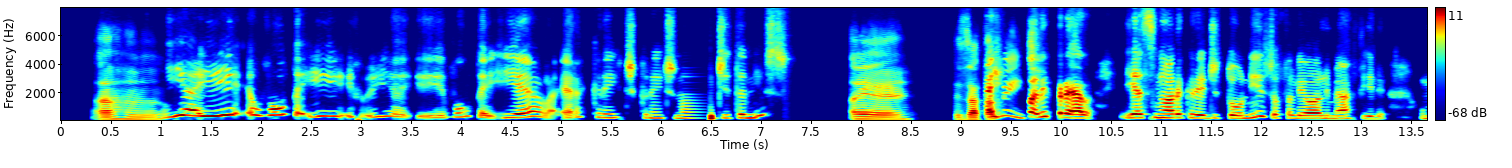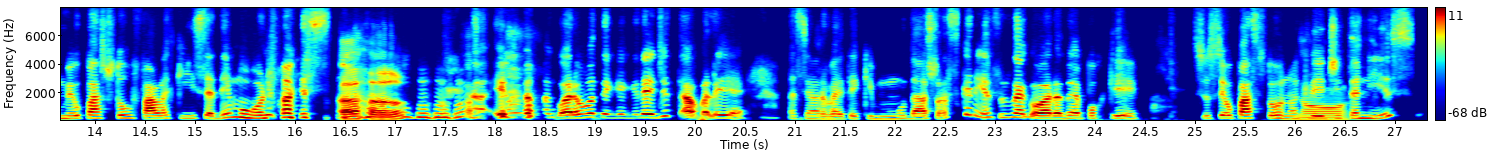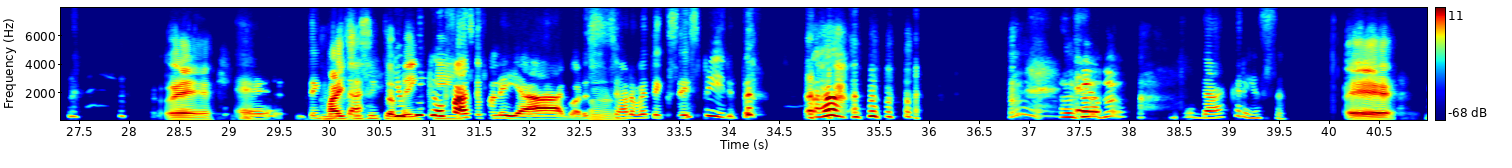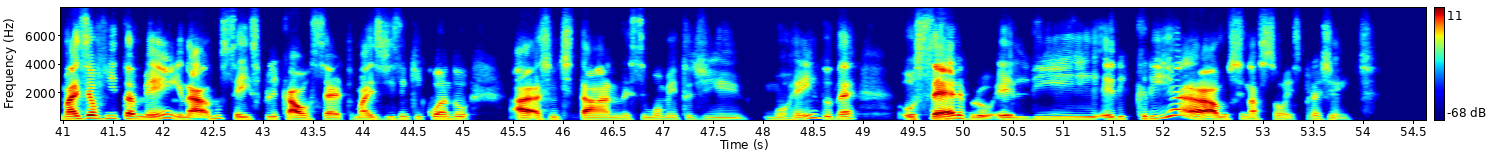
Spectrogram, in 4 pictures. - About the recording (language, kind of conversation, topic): Portuguese, unstructured, Como você interpreta sinais que parecem surgir nos momentos em que mais precisa?
- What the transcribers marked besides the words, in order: tapping; distorted speech; laughing while speaking: "Aí, falei para ela"; laugh; laughing while speaking: "mas, aí eu agora eu vou ter que acreditar"; other background noise; laugh; laugh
